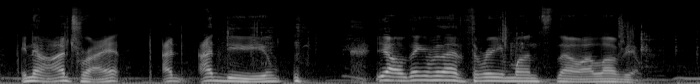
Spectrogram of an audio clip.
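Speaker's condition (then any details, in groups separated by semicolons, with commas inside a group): ALS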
